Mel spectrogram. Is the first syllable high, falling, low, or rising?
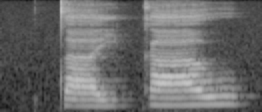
low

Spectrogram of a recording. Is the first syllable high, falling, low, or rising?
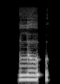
low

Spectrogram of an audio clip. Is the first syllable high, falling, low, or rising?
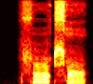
high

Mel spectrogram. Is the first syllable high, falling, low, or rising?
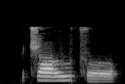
high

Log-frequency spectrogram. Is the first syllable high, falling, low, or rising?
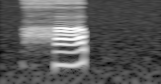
rising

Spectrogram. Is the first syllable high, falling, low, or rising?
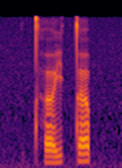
rising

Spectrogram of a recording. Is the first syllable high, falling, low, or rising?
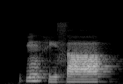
high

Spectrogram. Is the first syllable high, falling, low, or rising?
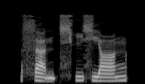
low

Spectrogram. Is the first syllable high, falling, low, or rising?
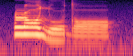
high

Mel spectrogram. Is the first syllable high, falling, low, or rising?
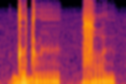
high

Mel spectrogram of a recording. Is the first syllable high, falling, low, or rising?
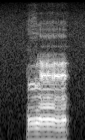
low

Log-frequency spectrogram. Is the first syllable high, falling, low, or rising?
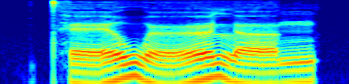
rising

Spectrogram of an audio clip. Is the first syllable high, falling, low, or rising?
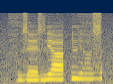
low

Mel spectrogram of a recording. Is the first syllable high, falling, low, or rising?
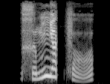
rising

